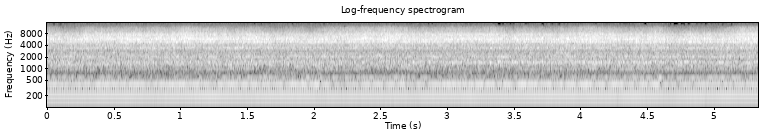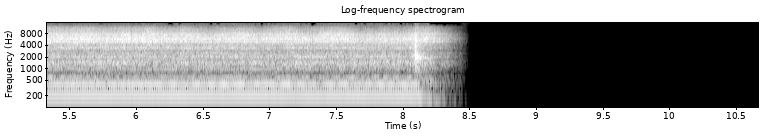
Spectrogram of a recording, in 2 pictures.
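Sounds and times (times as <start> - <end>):
large electric motor running: 0.0 - 8.5.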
